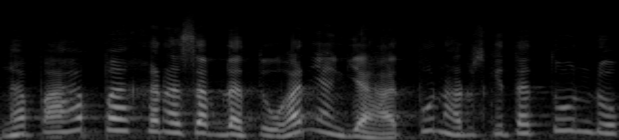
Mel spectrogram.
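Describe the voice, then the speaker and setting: With very wide pitch swings, a man delivers his words at a fairly quick pace. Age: 60s. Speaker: pastor. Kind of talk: sermon. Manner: casual, joking asides.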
